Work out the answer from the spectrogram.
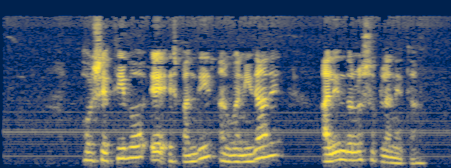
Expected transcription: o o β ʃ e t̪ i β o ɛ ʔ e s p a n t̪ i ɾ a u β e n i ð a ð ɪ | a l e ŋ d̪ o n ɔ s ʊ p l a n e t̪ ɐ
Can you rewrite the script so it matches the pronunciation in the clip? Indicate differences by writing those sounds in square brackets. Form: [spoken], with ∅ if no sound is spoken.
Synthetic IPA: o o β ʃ e t̪ i β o ɛ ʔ e s p a n [d̪] i ɾ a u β [a] n i ð a ð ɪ | a l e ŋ d̪ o n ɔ s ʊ p l a n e t̪ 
